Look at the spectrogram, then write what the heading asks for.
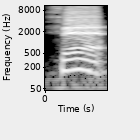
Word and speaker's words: ثاء: ما نخرج فيها لساننا، لازم نطلع لساننا في حرف الثاء. ثاء ما ينفعش ثاء، لو نطقت من غير ما اطلع لساني هيبقى سين، لكن اطلع لساني يبقى ثاء.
